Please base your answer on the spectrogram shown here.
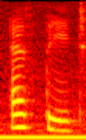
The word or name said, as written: aesthete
